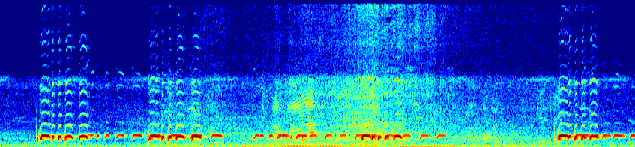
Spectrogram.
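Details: Local zebra dove in full song, said to provoke rival birds and stir their breeding urge: bursts of quick, staccato, bubbling coos in clipped phrases, repeated several times with short pauses and a faint background hum.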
